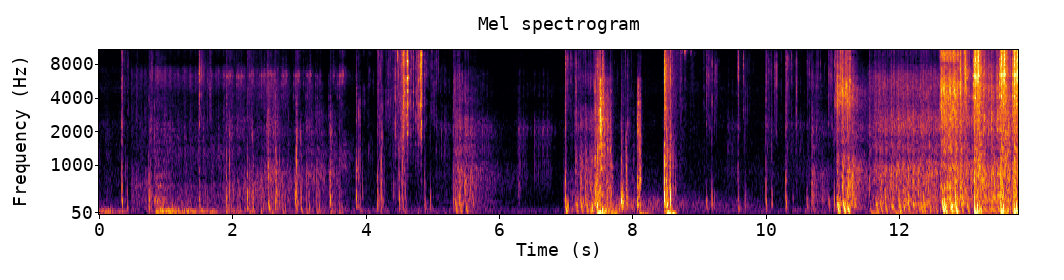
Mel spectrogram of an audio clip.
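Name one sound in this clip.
Footsteps tap on stone pavement.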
